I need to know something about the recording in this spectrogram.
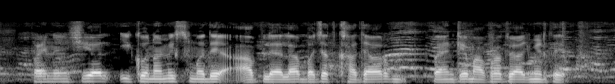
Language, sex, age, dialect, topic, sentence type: Marathi, male, 18-24, Varhadi, banking, statement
